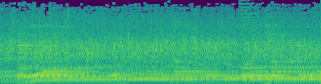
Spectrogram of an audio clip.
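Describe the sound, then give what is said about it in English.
Steady, dense clapping from a crowd at a worship gathering as people come to the front runs throughout as a continuous wash of noise, layered over sustained musical tones that hold beneath it. “No, don't stop clapping.”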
